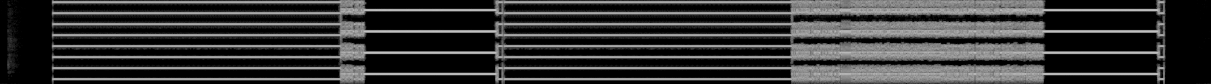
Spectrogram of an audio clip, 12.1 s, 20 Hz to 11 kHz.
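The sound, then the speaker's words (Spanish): Retro computer cassette loading tones: a loud, steady electronic pitch that jumps between two notes, broken by short clicks, then a harsh buzzing data burst before the tone returns and cuts off. “Venga, comencemos. Cargamos Retromanía 30.”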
